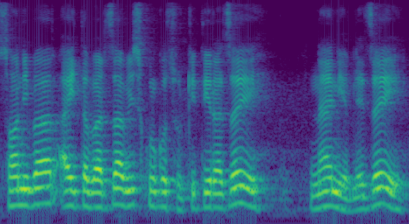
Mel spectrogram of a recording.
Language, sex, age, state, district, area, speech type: Nepali, male, 45-60, West Bengal, Darjeeling, rural, spontaneous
